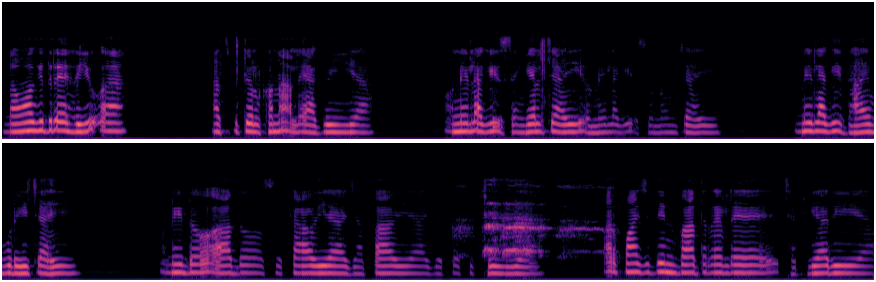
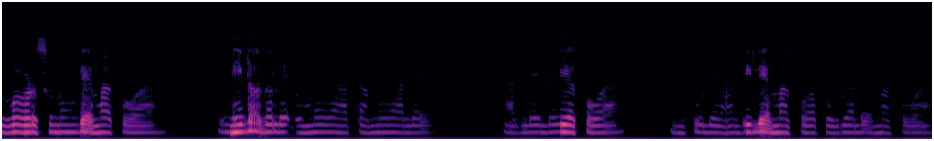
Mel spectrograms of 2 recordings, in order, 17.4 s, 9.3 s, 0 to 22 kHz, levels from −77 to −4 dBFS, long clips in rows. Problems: none marked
